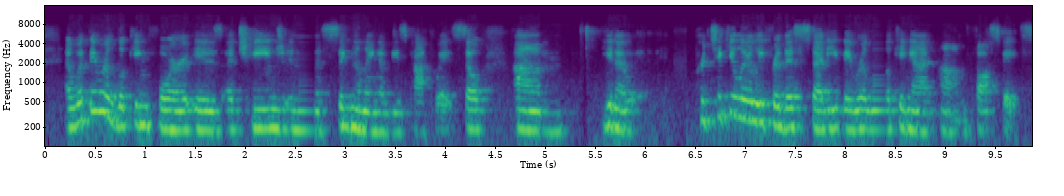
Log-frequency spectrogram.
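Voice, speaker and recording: A somewhat breathy woman's voice of dark, mellow tone, with ordinary pitch variation at a moderate pace. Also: medium pitch for a woman. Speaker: presenter at an essential oils meeting. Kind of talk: presentation to a live audience. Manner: conversational, many fillers.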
